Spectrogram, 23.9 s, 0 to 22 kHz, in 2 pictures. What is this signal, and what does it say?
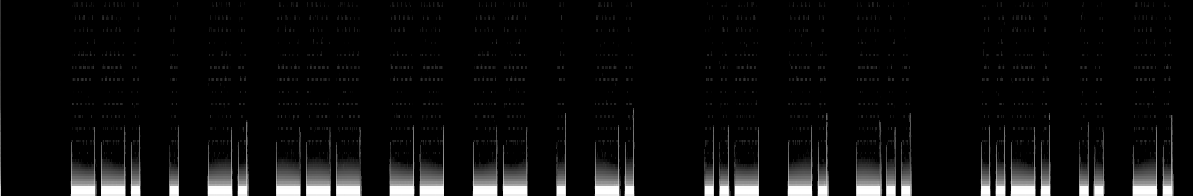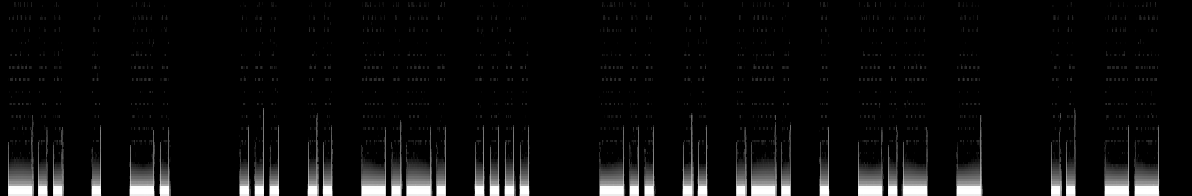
Morse code, heard as a keyed tone, about 16 wpm, spaced as for 14 wpm, 700 Hz. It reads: GENOMMEN UND FINDEN SICH DIREKT IM
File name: Morsekurs / Witze / Witz 12. Januar 2021, 70 F80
